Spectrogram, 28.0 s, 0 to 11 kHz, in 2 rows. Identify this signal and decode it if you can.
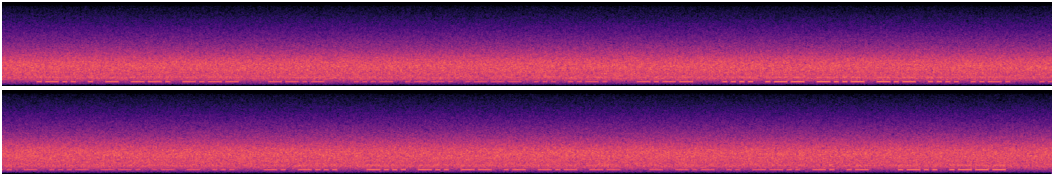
Morse code, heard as a keyed tone, machine-sent, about 21 wpm, 600 Hz, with heavy radio static and fading. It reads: LETGY Q VPJSF Y HWXKHF STVGATS NB BDMAKM TKIZNA LJ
